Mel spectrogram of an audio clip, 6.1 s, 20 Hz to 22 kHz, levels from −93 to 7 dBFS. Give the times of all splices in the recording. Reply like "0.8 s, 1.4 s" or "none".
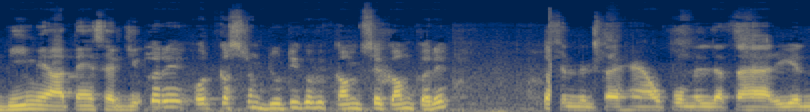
1.1 s, 4.1 s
